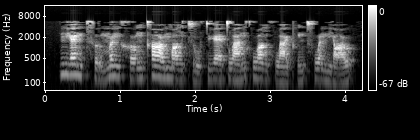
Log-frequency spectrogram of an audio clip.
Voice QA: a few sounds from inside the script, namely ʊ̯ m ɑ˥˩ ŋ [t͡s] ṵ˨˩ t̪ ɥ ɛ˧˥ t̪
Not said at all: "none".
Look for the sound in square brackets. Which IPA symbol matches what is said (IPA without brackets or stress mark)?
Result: t͡s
